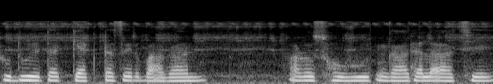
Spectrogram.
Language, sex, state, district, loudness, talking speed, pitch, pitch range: Bengali, male, West Bengal, Jhargram, -14 LUFS, 85 wpm, 175 Hz, 165-185 Hz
